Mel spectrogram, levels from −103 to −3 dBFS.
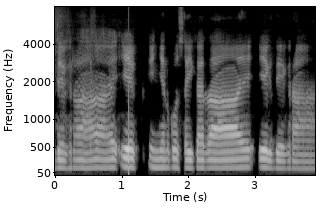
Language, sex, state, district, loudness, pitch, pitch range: Hindi, male, Uttar Pradesh, Budaun, -32 LUFS, 140 Hz, 140-150 Hz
